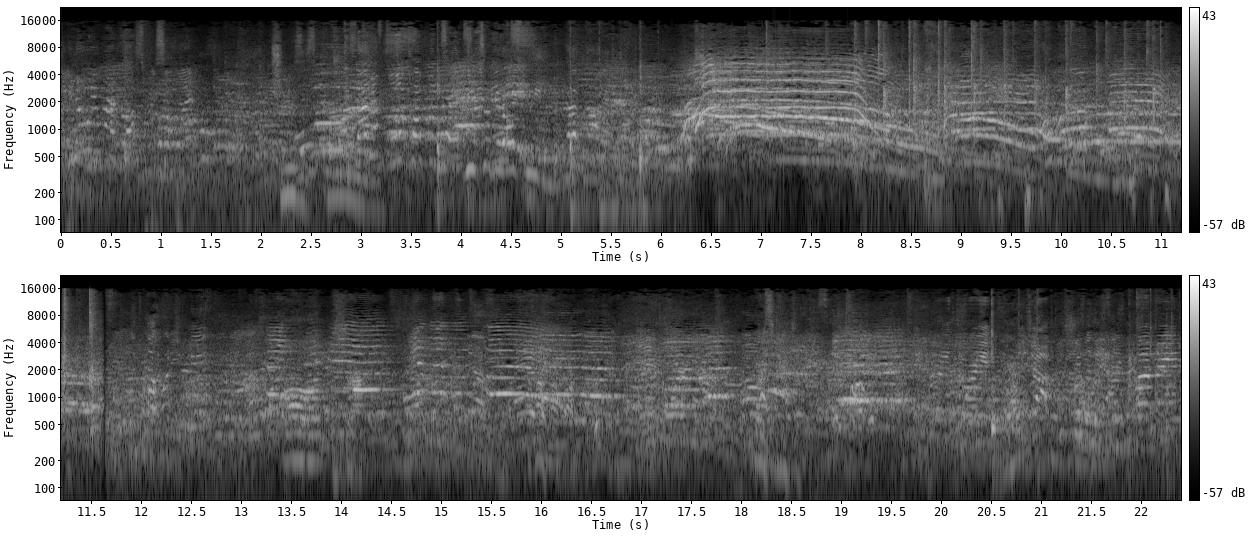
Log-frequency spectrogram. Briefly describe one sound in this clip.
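A lively crowd chatters and shouts loudly all around.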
